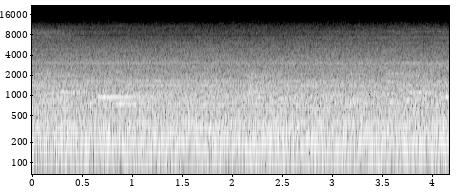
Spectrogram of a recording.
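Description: Steady hum and fan noise of a Shinkansen train standing at the platform with its onboard equipment running, a low constant tone under an even rushing noise that does not change.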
